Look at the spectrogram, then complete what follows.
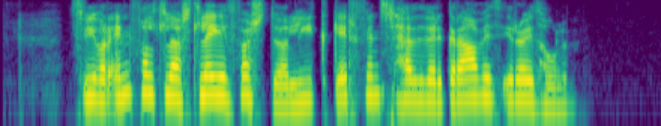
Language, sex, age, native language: Icelandic, female, 20-29, Icelandic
